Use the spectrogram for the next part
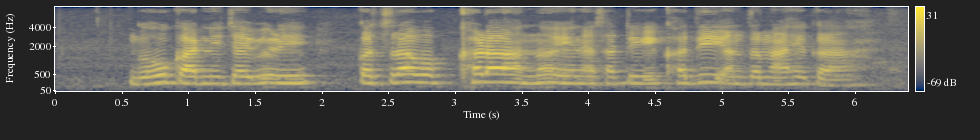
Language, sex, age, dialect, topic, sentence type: Marathi, male, 25-30, Northern Konkan, agriculture, question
